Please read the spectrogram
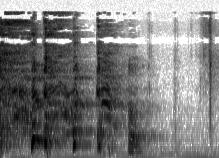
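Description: A woman coughing: a fit of several quick coughs over about a second and a half, fading out.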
